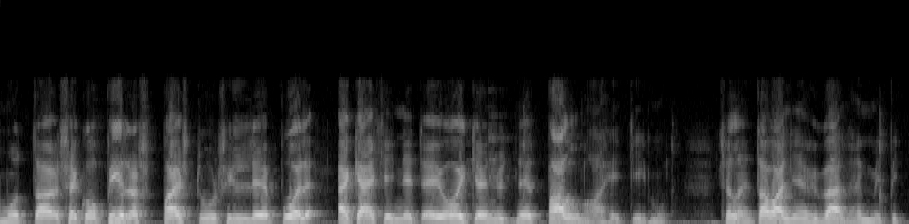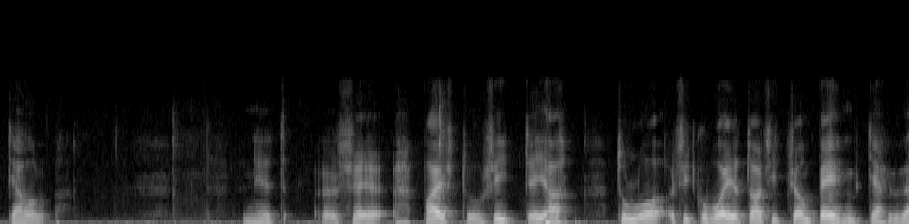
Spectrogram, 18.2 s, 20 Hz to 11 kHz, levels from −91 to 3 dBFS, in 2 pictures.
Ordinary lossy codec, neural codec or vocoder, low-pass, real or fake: none; none; 7.2 kHz; real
